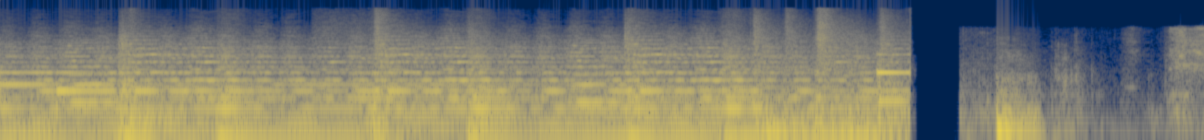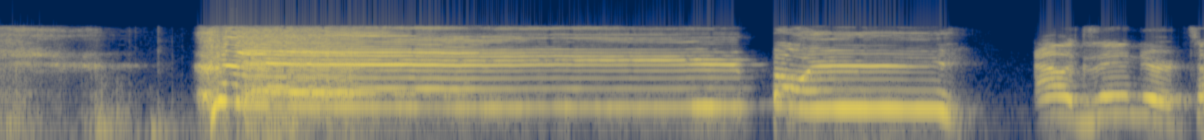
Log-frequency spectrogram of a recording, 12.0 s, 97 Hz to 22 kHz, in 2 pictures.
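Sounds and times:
man yelling held shout: 0:07.0 - 0:10.9.

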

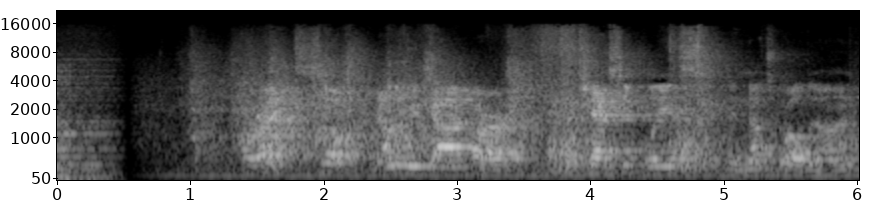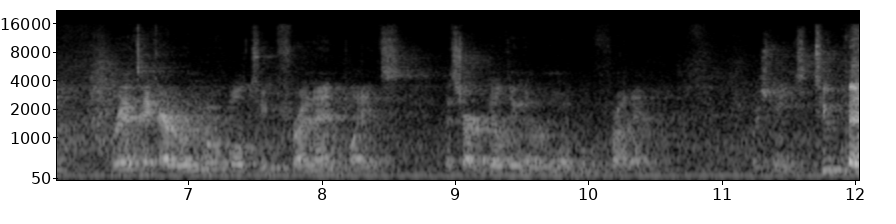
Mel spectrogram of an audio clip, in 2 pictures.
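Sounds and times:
man speaking: 0:11.2 - 0:12.0.

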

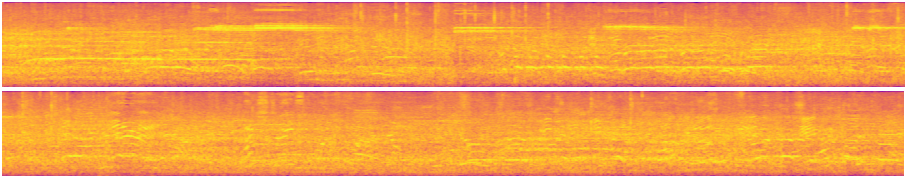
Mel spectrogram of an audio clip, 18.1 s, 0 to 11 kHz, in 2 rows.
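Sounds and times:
crowd voices talking and calling: 0:00.0 - 0:18.0
referee whistle: 0:01.9 - 0:03.4, 0:04.5 - 0:05.3, 0:05.9 - 0:06.8, 0:08.5 - 0:09.2.

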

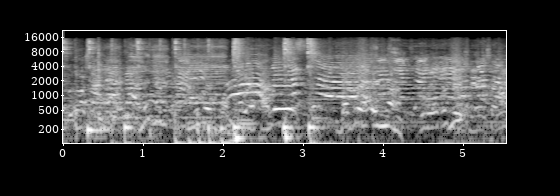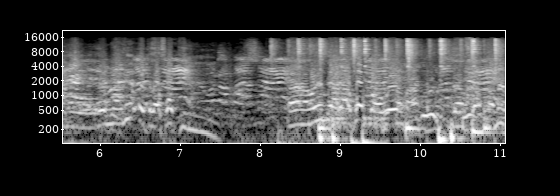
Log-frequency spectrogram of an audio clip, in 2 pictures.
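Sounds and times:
man speaking loudly: 0:00.0 - 0:07.4, 0:08.3 - 0:11.0
voices chattering: 0:00.0 - 0:11.0.

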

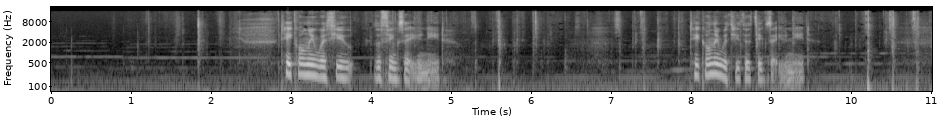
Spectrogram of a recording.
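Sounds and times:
low steady hum: 0:00.0 - 0:11.0
cards being shuffled: 0:01.1 - 0:03.0, 0:05.2 - 0:11.0.

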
